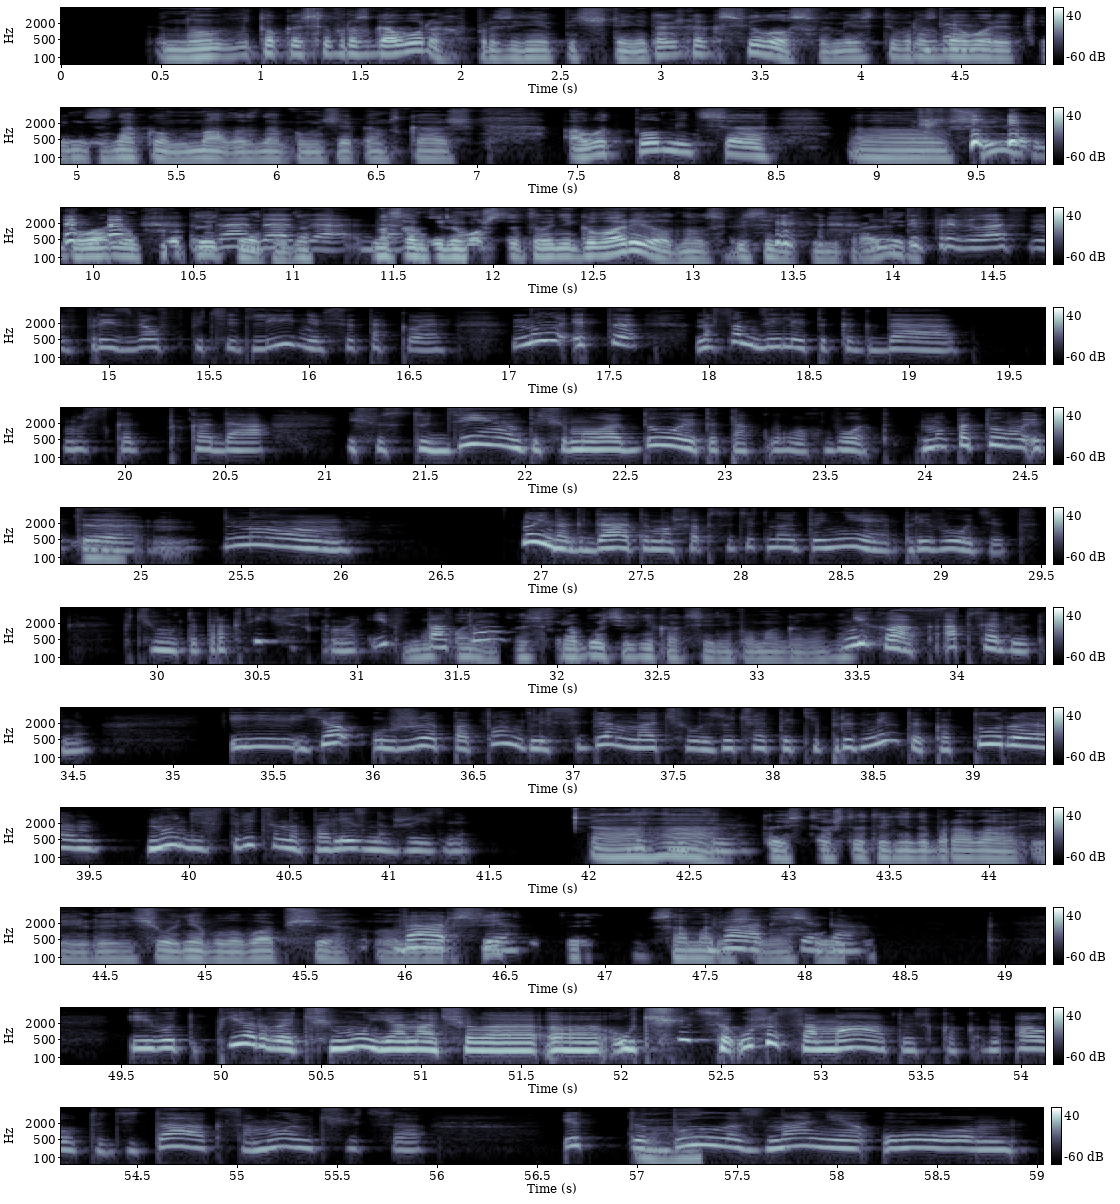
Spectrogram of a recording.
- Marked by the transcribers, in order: chuckle; chuckle; tapping
- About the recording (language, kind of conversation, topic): Russian, podcast, Как убедиться, что знания можно применять на практике?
